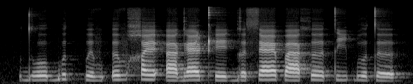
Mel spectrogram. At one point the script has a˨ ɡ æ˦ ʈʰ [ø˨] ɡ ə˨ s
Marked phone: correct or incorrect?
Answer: incorrect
